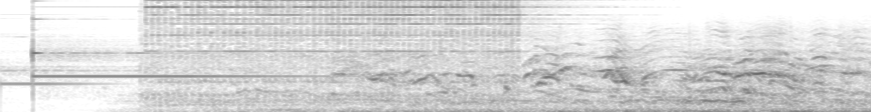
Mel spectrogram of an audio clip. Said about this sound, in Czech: Dok teku časovi, Šaponja drema u školskom dvorištu. Po zvuku zvona zna da je kraj.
